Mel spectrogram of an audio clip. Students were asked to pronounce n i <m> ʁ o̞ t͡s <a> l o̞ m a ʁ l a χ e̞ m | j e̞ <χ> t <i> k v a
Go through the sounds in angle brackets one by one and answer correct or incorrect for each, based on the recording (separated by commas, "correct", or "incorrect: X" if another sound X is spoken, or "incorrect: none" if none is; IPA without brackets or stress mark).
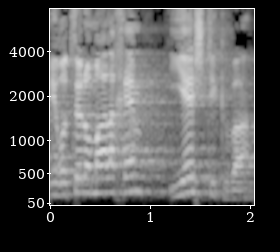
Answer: incorrect: none, incorrect: e, incorrect: ʃ, correct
